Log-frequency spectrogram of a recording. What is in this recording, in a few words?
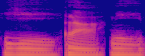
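"yirani", concatenated syllables; Affixing experiment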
